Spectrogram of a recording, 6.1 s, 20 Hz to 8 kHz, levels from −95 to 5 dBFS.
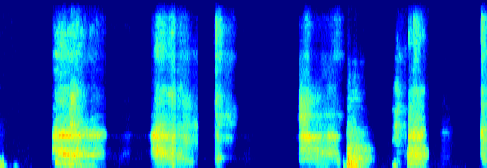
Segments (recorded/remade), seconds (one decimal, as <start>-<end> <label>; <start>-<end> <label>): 0.0-1.2 recorded; 1.2-4.3 remade; 4.3-6.1 recorded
